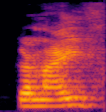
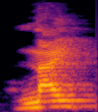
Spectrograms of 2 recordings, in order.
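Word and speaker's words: knife: करेंगे तो के लिए यहाँ देखिए कनाइफ होता, लेकिन के साइलेंट है तो क्या पढ़ते हैं, नाइफ पढ़ते हैं।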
